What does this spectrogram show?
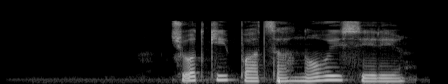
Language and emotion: Russian, neutral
